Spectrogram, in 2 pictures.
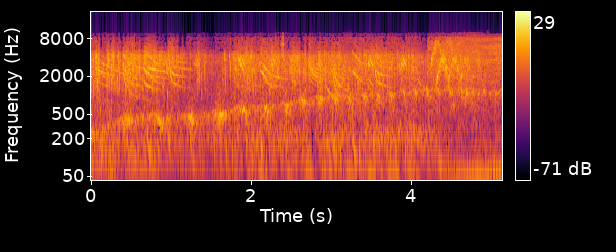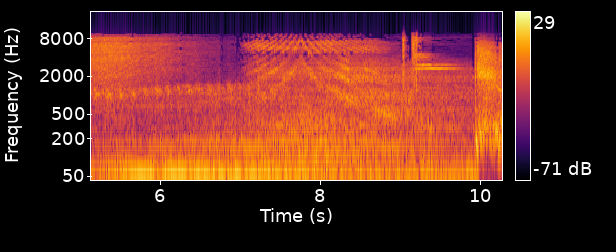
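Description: Animated fight-scene soundtrack: dramatic music mixed with dense whooshes and hits, under a pitch that climbs slowly over the first six seconds. A brief bright ringing tone comes near the end.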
